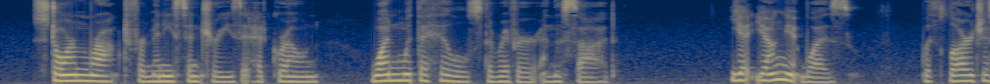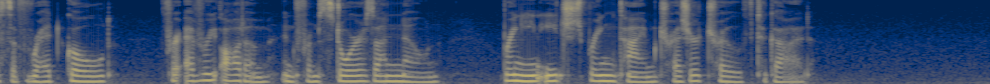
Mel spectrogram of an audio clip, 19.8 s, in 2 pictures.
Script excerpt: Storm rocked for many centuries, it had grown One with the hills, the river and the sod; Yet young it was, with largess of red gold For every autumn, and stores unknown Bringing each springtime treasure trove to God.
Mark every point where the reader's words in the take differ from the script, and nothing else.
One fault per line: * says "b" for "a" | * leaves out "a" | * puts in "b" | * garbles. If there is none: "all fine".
* puts in "from"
